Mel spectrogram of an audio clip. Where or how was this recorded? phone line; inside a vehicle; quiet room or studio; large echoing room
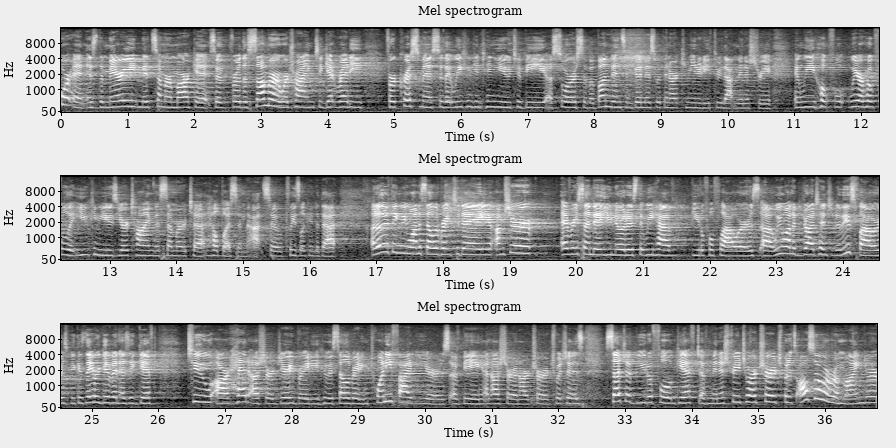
large echoing room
